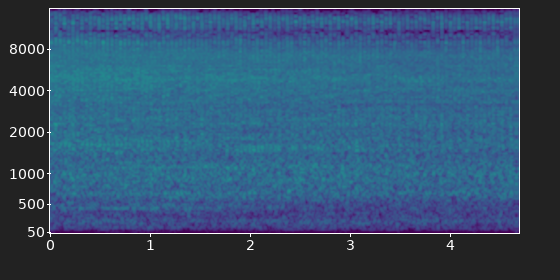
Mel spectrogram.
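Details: BMW E46 petrol engine idling with a light, fairly regular ticking about twice per second over a dense, hissy running sound; owner unsure of the cause.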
